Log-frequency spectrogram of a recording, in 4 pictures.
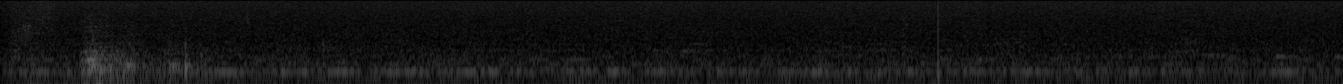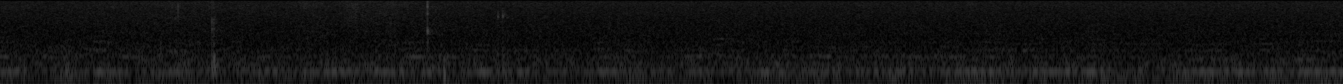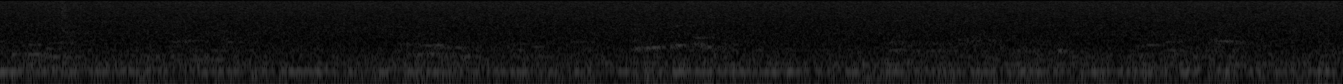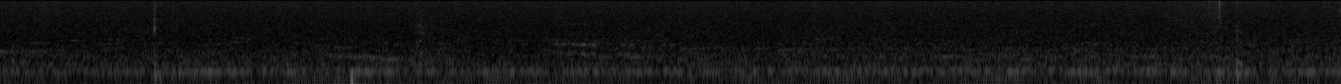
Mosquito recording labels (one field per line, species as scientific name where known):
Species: no mosquito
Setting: insect culture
